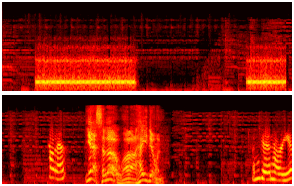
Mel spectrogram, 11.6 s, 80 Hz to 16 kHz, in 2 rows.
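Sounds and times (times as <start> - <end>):
phone line ringback tone on an outgoing call: 0.7 - 2.7, 4.9 - 5.7
speech: 7.5 - 9.1, 10.9 - 11.6.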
